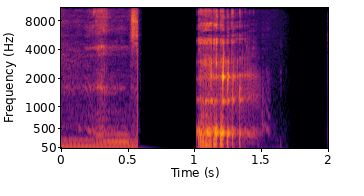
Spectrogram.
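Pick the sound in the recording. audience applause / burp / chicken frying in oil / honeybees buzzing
burp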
